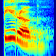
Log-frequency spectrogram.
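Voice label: "пирӧг", Komi, female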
